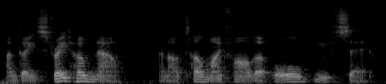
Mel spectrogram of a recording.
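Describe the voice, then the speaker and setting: A man's voice: on the low side, animated, moderate pace. A man reading a storybook, voicing a fierce, stubborn young girl who turns pleading. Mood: defiant. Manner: defiant, pleading. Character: fierce stubborn tomboy girl, defiant then desperate.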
